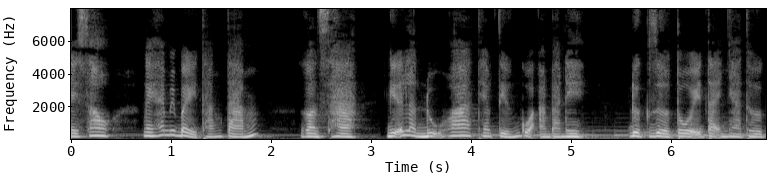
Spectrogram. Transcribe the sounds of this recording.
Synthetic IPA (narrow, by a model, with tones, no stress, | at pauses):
a˨˩jsa˧w | ŋa˨˩jɦaː˧jmɨ˧əjɓə˧˩jt̪ʰaː˨˦ŋt̪aː˨˦m | ɣɔ˧˩nsaː˧ | ŋḭ˧˥laː˨˩nṵ˧˨hwaː˧t̪ʰɛ˧wt̪i˨˦əŋku˧˩əʔaː˧mɓaː˧ne˧ɗɨ˨˩ək̚zɨ˧˩ət̪o̰˧˨jt̪a̰ː˧˨jɲaː˨˩t̪ʰəː˨˩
